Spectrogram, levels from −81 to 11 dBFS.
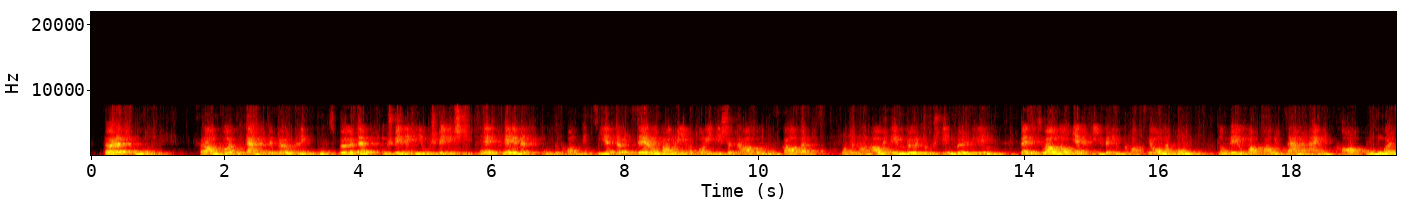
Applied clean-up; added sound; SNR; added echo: neural separator model SepFormer DNS4.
